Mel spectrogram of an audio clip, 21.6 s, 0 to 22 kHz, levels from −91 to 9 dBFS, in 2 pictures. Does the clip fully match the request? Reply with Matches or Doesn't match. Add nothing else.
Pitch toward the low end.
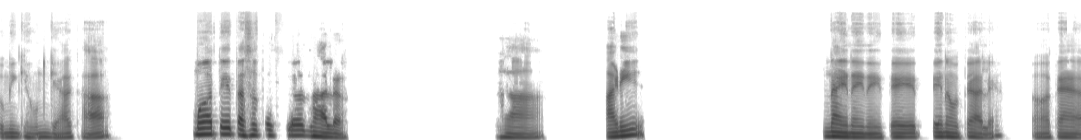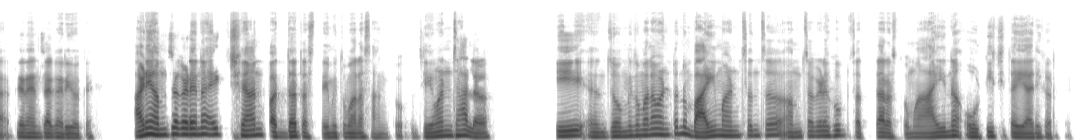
Matches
